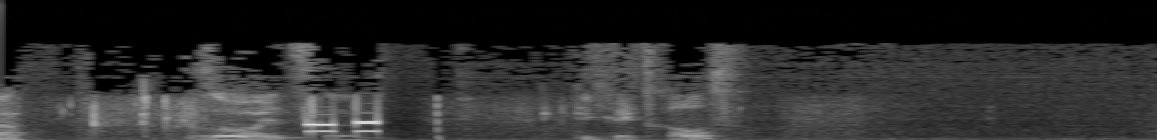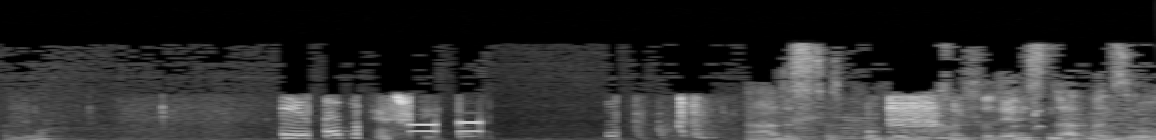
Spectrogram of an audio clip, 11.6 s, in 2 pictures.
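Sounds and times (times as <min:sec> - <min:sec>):
speech: 0:01.0 - 0:02.0, 0:02.9 - 0:03.8, 0:05.8 - 0:06.2, 0:07.2 - 0:11.5
DTMF telephone keypad dialing tones: 0:07.8 - 0:08.2.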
